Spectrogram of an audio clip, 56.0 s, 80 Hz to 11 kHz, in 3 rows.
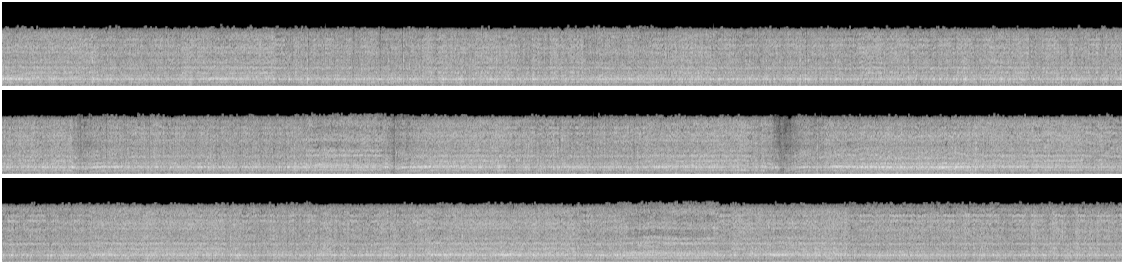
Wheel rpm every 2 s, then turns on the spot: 160, 160, 160, 160, 160, 160, 160, 160, 160, 150, 150, 160, 150, 160, 160, 120, 150, 160, 160, 160, 160, 160, 160, 160, 160, 160, 160, 160.
none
